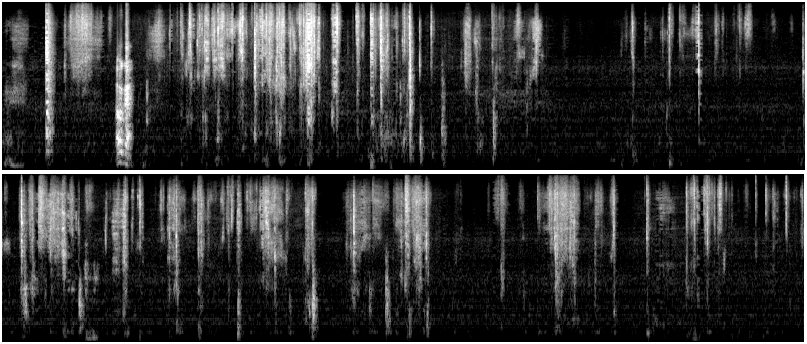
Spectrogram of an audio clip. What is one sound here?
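Sheets of paper rustle and slide as they are handled.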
